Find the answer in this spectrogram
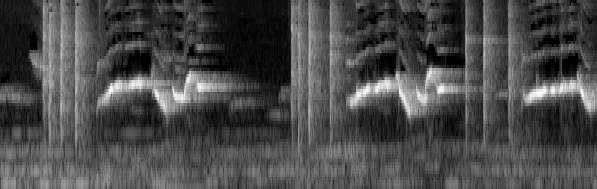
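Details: A white-rumped shama repeats a kretekan and tembakan style phrase: a burst of sharp clicks, then a rising, looping whistle, given twice with a pause, plus a faint low hum.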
